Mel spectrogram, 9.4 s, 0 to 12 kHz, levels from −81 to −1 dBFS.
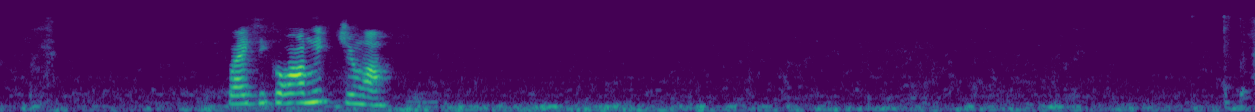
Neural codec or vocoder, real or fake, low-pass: codec, 16 kHz, 4 kbps, X-Codec, HuBERT features, trained on balanced general audio; fake; 7.2 kHz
